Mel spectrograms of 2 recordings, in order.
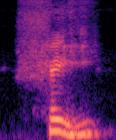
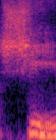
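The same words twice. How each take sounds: First: It begins with a lateral hissing sound. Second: It begins with a plain sh sound. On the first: The speaker calls it right. "pronounced like this, she ... It's called a lateral fricative" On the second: The speaker calls it wrong. "not she, but very close"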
